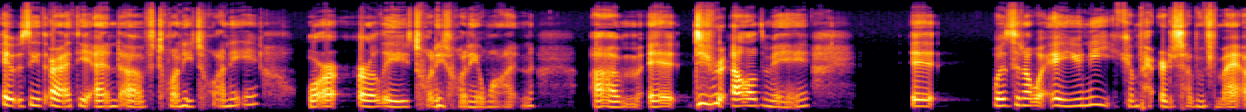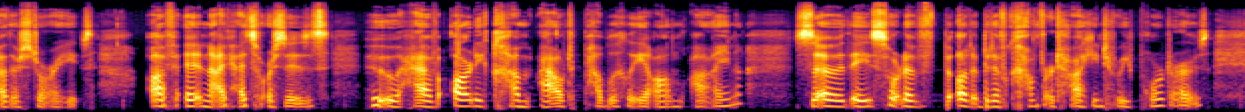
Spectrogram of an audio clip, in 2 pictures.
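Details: Woman, a religion reporter, who has spasmodic dysphonia; spasmodic dysphonia.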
